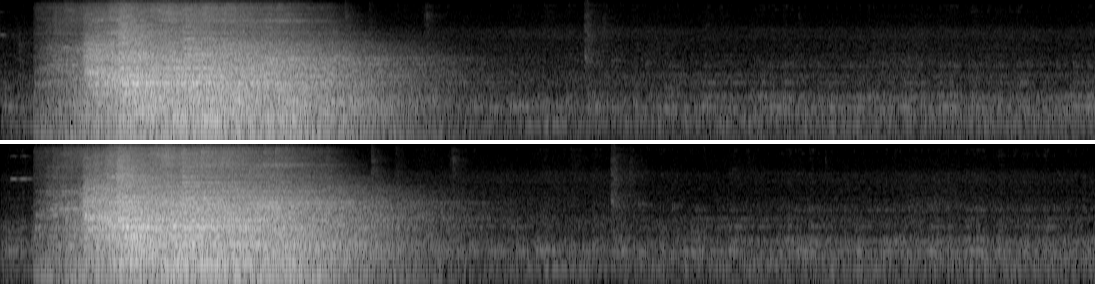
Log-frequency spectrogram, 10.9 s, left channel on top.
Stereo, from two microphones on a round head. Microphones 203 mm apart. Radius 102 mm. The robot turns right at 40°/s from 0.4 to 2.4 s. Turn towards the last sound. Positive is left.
turn(degrees=-90)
